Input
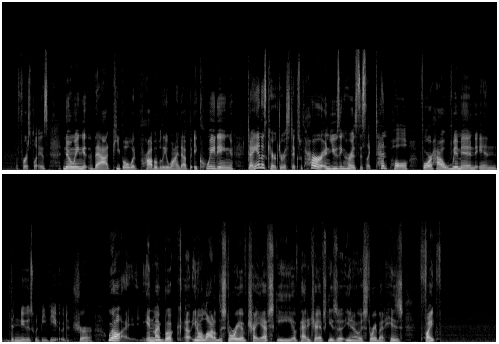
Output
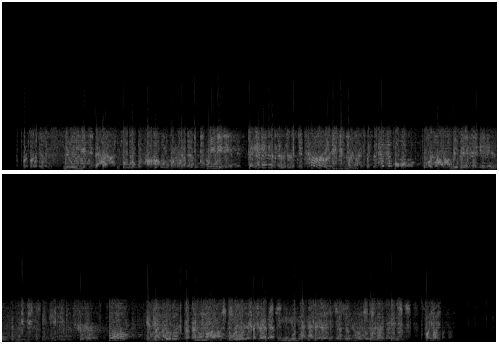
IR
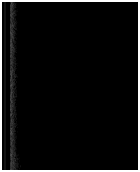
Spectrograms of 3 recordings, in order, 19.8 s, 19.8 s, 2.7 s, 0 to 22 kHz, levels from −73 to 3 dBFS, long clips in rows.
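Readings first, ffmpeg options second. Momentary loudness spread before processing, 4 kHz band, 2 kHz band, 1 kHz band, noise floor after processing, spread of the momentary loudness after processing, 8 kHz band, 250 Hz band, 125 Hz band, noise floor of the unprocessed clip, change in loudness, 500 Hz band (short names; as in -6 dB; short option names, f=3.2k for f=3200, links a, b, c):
13 LU, -4.5 dB, -8.0 dB, -13.5 dB, -66 dBFS, 7 LU, -21.0 dB, -31.0 dB, under -35 dB, -59 dBFS, -12.5 dB, -20.5 dB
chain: -filter_complex "[0:a]aeval=exprs='if(lt(val(0),0),0.708*val(0),val(0))':c=same,aresample=11025,acrusher=bits=5:dc=4:mix=0:aa=0.000001,aresample=44100,acompressor=threshold=-34dB:ratio=10,highpass=1k,aecho=1:1:309:0.119[a];[1:a]atrim=start_sample=2205,afade=t=out:st=0.21:d=0.01,atrim=end_sample=9702,asetrate=41013,aresample=44100[b];[a][b]afir=irnorm=-1:irlink=0,flanger=delay=8.3:depth=3.2:regen=6:speed=0.13:shape=sinusoidal,asplit=2[c][d];[d]alimiter=level_in=12dB:limit=-24dB:level=0:latency=1:release=201,volume=-12dB,volume=-1dB[e];[c][e]amix=inputs=2:normalize=0,volume=33.5dB,asoftclip=hard,volume=-33.5dB,volume=4dB"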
